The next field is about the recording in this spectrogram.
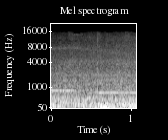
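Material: Nothing is struck.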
